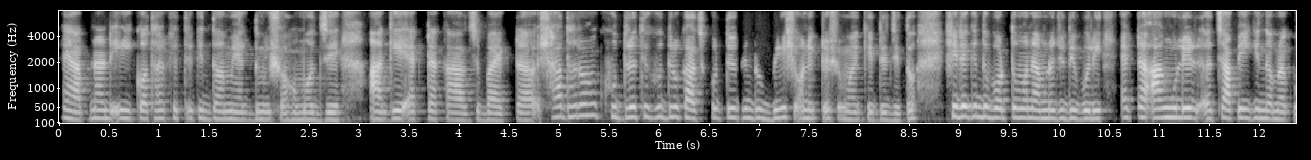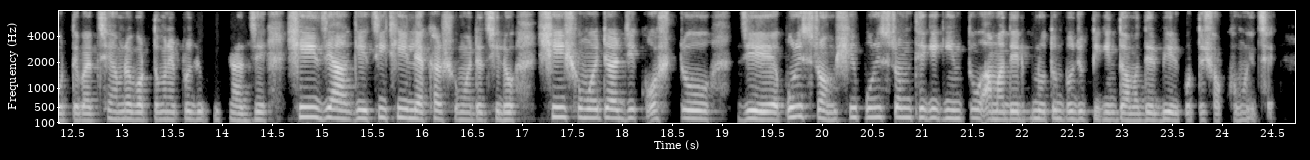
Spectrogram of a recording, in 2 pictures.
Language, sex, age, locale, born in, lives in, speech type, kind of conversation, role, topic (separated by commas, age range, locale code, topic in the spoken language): Bengali, female, 20-24, bn-BD, Bangladesh, Bangladesh, conversation, unstructured, none, আপনি কি প্রযুক্তির সাহায্যে আপনার সৃজনশীলতা বাড়াতে পেরেছেন?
